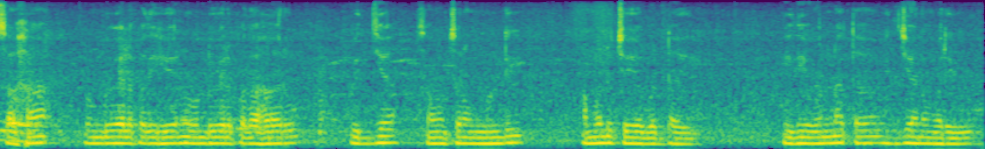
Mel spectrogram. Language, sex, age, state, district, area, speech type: Telugu, male, 18-30, Andhra Pradesh, Guntur, urban, spontaneous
